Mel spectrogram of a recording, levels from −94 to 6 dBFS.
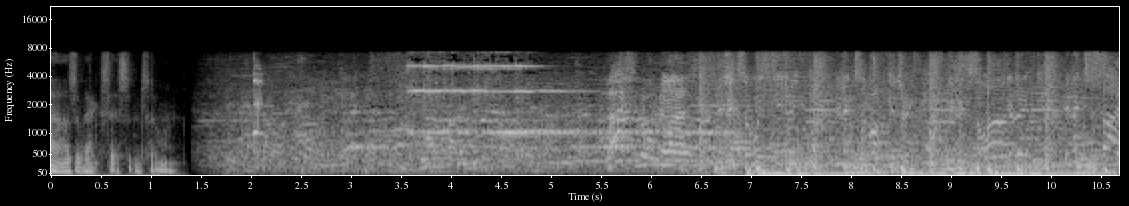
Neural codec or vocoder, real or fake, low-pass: none; real; 7.2 kHz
